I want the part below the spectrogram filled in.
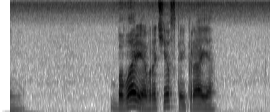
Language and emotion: Russian, neutral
